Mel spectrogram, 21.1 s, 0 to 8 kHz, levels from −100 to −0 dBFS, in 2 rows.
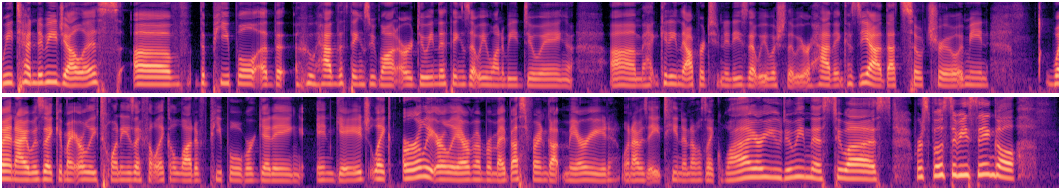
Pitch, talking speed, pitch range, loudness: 190 Hz, 260 wpm, 180-215 Hz, -21 LUFS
